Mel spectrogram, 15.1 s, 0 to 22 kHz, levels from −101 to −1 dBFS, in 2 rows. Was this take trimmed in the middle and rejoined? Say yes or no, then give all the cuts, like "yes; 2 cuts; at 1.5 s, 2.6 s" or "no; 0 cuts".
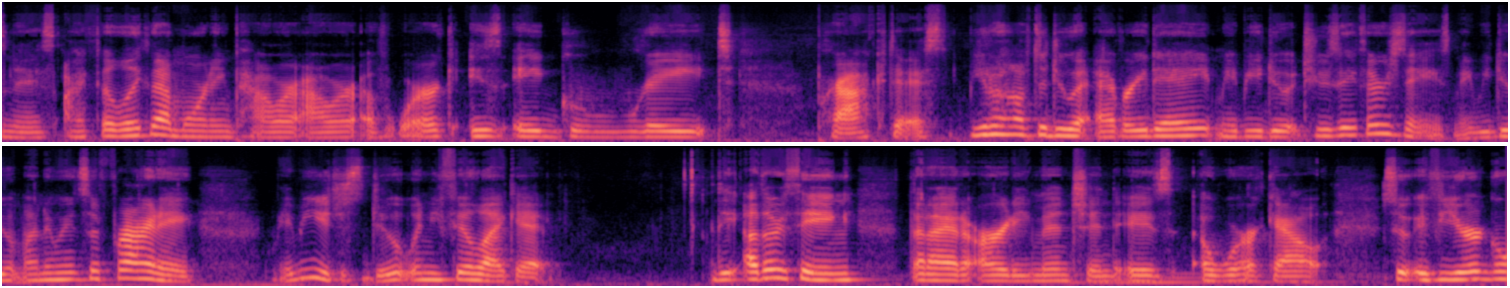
no; 0 cuts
